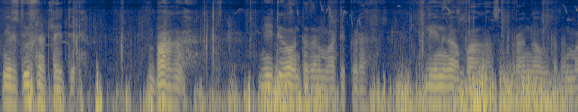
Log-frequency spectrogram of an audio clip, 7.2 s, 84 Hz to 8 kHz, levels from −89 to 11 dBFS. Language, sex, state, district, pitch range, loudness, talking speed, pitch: Telugu, male, Andhra Pradesh, Sri Satya Sai, 115-130 Hz, -21 LUFS, 100 wpm, 120 Hz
